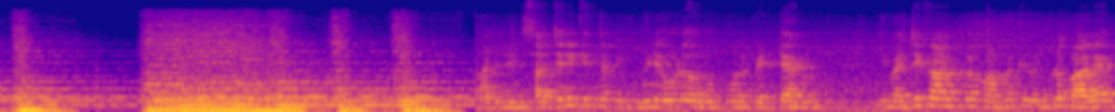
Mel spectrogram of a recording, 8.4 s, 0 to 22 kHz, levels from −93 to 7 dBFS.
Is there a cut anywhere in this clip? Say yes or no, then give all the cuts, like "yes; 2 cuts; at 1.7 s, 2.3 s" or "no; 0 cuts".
no; 0 cuts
